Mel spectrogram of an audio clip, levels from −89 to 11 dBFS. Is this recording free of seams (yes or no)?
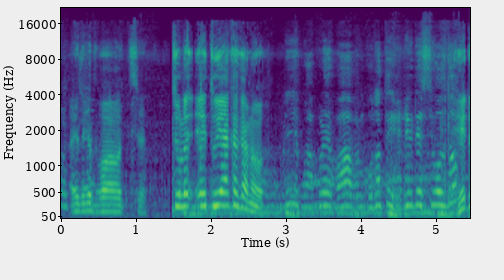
no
